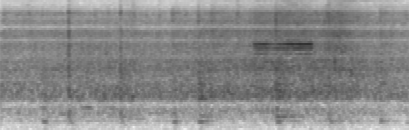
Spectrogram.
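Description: Dense street traffic in gridlocked Lagos, Nigeria: a steady broadband roar of engines and vehicles with a repeating reversing beep and brief higher tones, fairly loud and continuous throughout, with no clear talk.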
